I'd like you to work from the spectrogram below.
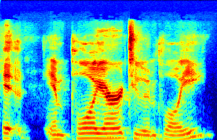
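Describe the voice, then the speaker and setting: A man co-hosting a podcast, telling a workplace story in a casual, animated way. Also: mid-range voice, slow. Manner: animated, acts out quoted people in a raised voice. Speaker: podcast co-host.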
